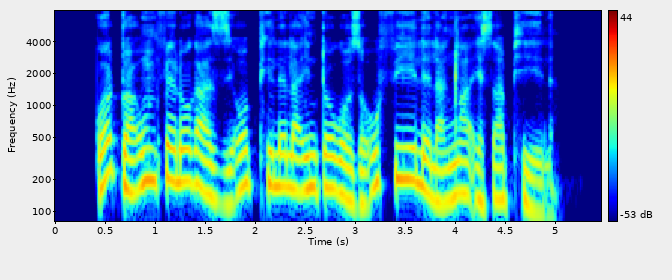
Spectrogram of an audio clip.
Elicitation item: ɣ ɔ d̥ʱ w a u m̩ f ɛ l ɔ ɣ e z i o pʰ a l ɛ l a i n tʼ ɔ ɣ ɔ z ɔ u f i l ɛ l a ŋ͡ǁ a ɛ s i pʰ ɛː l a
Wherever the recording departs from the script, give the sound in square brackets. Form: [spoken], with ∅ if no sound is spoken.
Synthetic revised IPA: ɣ ɔ d̥ʱ w a u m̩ f ɛ l ɔ ɣ [a] z i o pʰ [i] l ɛ l a i n tʼ ɔ ɣ ɔ z ɔ u f i l ɛ l a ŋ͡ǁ a ɛ s [a] pʰ [iː] l a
